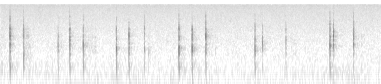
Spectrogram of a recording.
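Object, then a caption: Small paperboard box. Long nails tap and scratch a small, hollow white paperboard cosmetic box with the product inside, held in the hands above an open subscription box. About sixteen quiet, crisp, bright clicks come in irregular clusters, each dying away almost instantly, with near-silence between them.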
